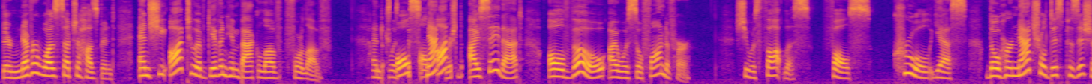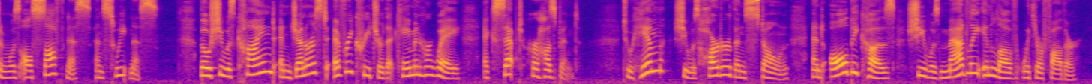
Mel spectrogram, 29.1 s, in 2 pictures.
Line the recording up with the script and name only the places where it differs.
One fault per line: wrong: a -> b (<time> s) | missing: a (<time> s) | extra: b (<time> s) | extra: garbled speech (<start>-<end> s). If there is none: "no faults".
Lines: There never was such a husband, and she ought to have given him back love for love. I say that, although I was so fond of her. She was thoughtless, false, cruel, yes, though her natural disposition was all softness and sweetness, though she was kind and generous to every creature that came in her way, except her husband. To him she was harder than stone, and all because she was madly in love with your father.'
extra: garbled speech (5.0-6.2 s)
